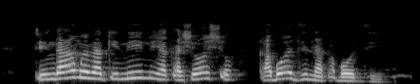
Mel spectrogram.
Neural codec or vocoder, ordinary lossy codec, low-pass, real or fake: none; AAC, 48 kbps; 7.2 kHz; real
